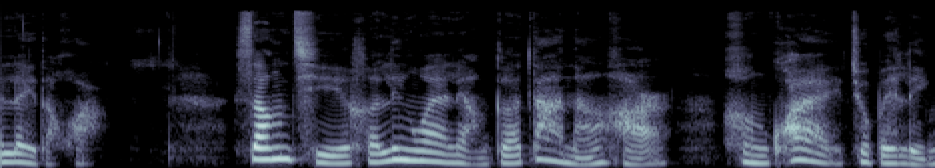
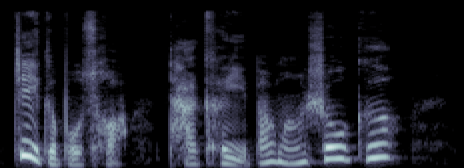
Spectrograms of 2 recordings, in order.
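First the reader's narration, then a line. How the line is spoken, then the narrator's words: Murmuring. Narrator (Chinese): 喃喃地说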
